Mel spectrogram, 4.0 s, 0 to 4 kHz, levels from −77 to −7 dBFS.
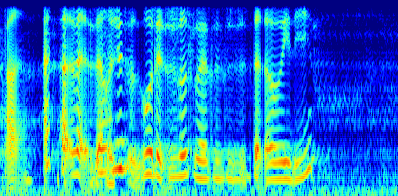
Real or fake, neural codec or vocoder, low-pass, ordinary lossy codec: fake; autoencoder, 22.05 kHz, a latent of 192 numbers a frame, VITS, trained on many speakers; 3.6 kHz; none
